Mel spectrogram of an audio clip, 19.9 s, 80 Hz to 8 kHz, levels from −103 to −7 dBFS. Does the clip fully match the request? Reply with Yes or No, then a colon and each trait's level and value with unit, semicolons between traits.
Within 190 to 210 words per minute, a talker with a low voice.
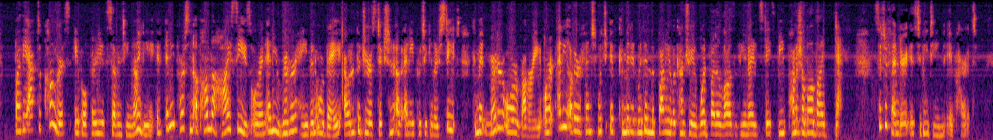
No: average, 200 wpm; high, 235 Hz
